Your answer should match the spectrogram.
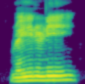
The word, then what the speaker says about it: Rayleigh: 3.1의 3절 레일리 리츠 방법입니다 레일리 리즈 방법 각각 사람의 이름을 땄는데요 어떤 사람은 일이라고도 부르고 그 사람이 자기 자신을 어떻게 부르는지 잘 모르겠지만은 영어식 발음은 레일리 같습니다 레일리 리츠 메드 리즈라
